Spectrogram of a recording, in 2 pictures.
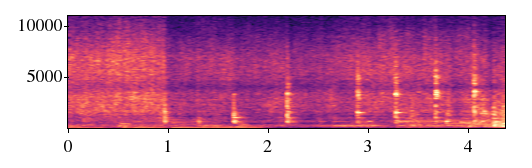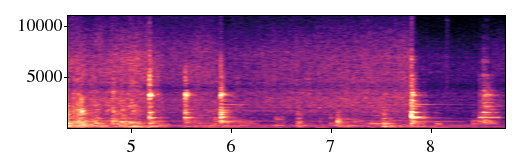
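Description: Diced beef and smoked pancetta sizzle loudly in a pan, with a steady frying hiss broken by repeated sharp scrapes and clacks of a utensil stirring the meat.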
